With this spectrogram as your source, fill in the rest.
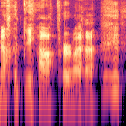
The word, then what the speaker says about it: Akihabara: The way they say it wrong, so because I hear it, I've been saying it wrong too. I'm like, Akihabara. That's not how you actually say it. They are saying it wrong. They're saying the B wrong.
